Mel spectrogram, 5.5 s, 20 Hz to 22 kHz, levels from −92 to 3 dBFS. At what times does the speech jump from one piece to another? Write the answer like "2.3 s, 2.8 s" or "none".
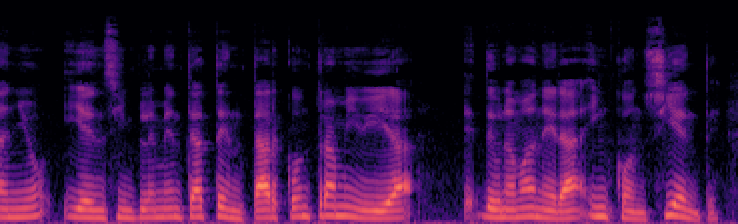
3.4 s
